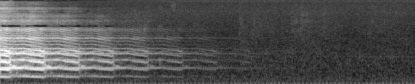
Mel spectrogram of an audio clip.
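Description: The echo of a man's melodic Quran recitation fading away after his last phrase, dying out about a second and a half in, followed by near silence.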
